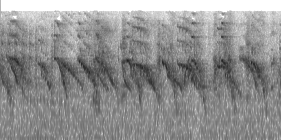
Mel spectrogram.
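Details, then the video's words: Mynas fighting, squabbling with harsh, rasping squawks and descending screechy notes that burst out about every half second in a steady, agitated stream. "Fight of Myna"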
